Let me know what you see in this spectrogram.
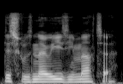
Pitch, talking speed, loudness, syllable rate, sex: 120 Hz, 245 wpm, -15 LUFS, 5.9 syllables/s, male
